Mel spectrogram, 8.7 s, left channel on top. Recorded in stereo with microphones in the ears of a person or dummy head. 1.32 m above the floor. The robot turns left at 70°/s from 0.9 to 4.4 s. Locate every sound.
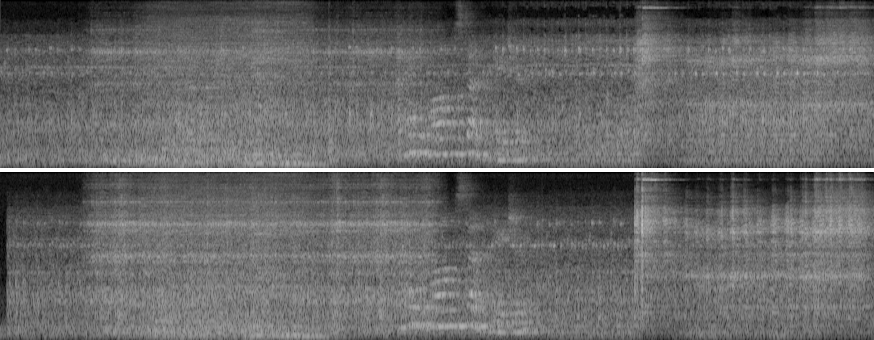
1.4 s a sliding door: 160° right, 0.7 m; by 3.2 s 75° left, 0.7 m
4.0 s a woman speaking: 160° left, 1.3 m; by 5.4 s 130° left, 1.3 m
6.3 s a dropped coin: 35° right (ahead or behind), 0.9 m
